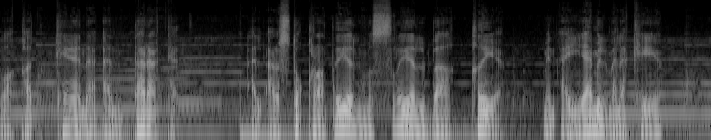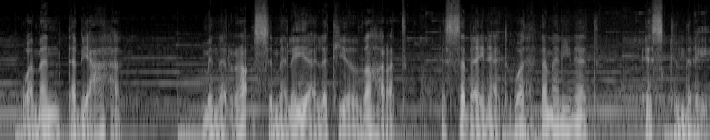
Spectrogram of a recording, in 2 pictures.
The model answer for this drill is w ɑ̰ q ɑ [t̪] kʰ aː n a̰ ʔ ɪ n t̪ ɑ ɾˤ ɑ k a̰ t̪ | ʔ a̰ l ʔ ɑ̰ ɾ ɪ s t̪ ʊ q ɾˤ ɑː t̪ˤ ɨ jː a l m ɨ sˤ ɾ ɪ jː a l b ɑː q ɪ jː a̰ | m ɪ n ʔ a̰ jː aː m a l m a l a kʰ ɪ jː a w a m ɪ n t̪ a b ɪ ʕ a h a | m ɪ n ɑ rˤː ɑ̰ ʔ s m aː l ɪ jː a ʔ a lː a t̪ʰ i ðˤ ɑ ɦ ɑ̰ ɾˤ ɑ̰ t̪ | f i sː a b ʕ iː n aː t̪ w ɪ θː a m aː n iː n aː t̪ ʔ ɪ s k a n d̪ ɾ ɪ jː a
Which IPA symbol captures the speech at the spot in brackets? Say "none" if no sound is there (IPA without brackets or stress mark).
d̪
